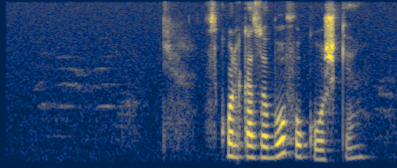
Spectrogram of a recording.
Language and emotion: Russian, neutral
